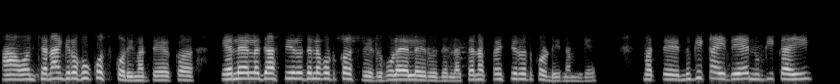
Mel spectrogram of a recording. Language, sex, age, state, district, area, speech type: Kannada, female, 30-45, Karnataka, Uttara Kannada, rural, conversation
